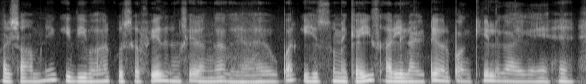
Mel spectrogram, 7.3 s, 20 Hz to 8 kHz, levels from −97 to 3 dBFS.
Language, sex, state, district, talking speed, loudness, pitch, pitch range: Hindi, male, Jharkhand, Ranchi, 190 wpm, -20 LUFS, 130 Hz, 125-140 Hz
